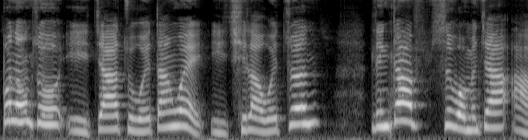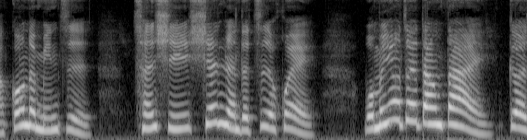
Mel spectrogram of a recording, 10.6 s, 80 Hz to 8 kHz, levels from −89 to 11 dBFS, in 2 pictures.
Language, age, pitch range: Chinese, 30-49, 185-250 Hz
